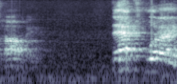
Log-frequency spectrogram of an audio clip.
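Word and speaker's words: Hoppe: And then you might try Who's Willie Hop? National Billiard Champion, it's pronounced Hoppy.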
